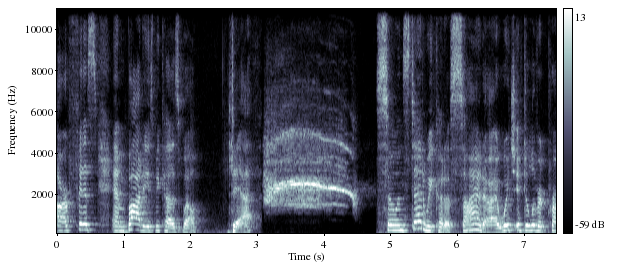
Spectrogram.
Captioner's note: screaming sound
